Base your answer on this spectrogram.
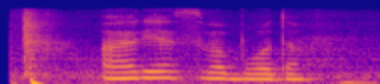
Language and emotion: Russian, neutral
